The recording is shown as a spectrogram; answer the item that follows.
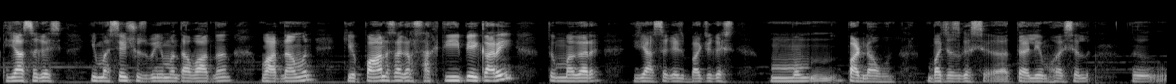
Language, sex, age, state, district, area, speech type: Kashmiri, male, 45-60, Jammu and Kashmir, Anantnag, rural, spontaneous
